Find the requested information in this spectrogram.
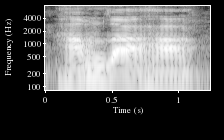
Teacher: এক নম্বর মাখরাজ হামজা হা। গলার গভীর ভাগ অংশ থেকে হামজা হা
